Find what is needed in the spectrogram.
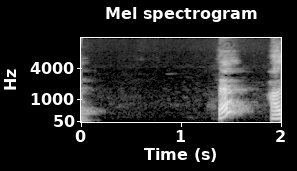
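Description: A voice in an online voice-chat room trails off, then the line drops to dead silence for about a second. A short rising vocal sound comes near the end, just before the talk picks up again.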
